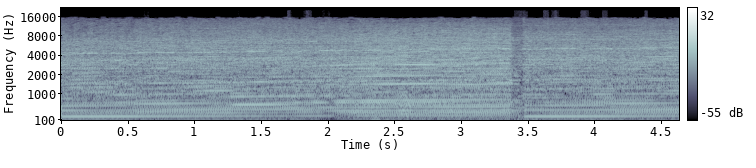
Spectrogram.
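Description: A number 8 BMW 322i STW touring car races around Okayama in a sim racing game, its engine holding a loud, steady high drone with a brief dip and gear change before pulling again.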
